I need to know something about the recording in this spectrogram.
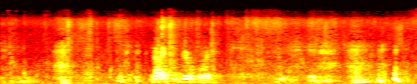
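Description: Faint voices talking away from the microphone, with a few soft knocks from a handheld microphone being handled and passed over.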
